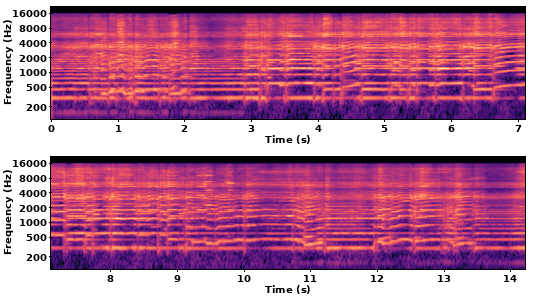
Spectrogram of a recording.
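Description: Old-time string band instrumental break between verses: a fiddle plays the tune with a drone string ringing steadily beneath it, and banjo accompaniment is picked underneath.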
